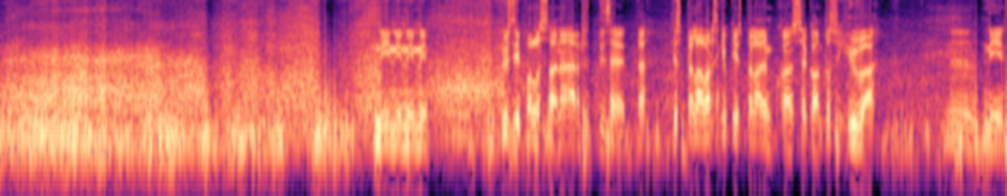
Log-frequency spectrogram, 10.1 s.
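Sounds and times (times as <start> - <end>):
electric scooter passing by: 0.0 - 5.1
speech: 3.8 - 8.9, 9.5 - 10.0.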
